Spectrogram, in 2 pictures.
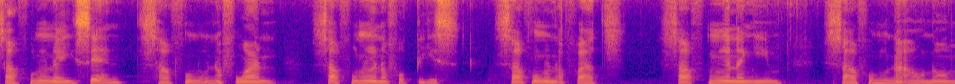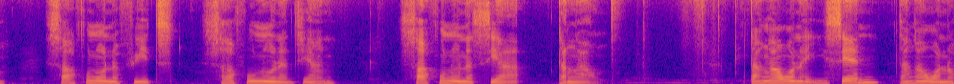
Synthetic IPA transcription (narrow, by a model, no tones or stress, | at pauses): safununaise̞nsafunuonafuan | safunuanafopisː | afununafat͡ʃ | safunuanaŋim | safununaʔawno̞m | safunuanafit͡ʃ | safunuanad͡ʒian | safunuanasia | taŋa̰w | taŋawanaise̞ntaŋawana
